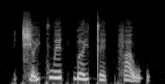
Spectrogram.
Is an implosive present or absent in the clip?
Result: present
